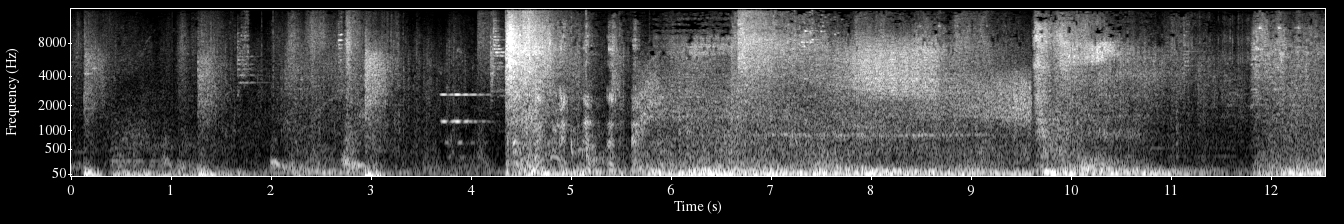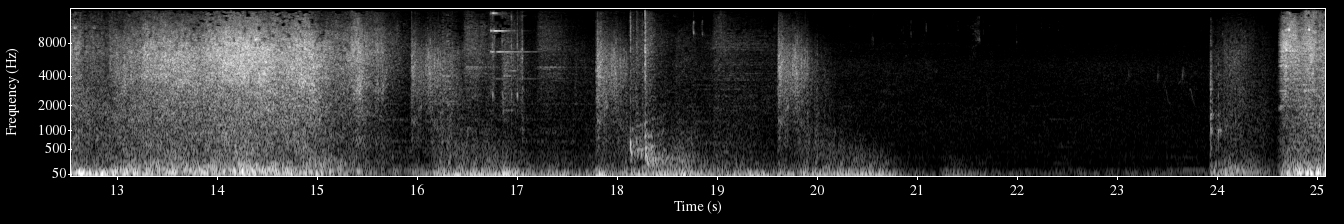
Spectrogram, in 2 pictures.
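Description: Heavy booms, whooshes and impact hits of a tower assault in Dota 2, dense and loud for most of the stretch, easing into quieter gaps near the end before surging again.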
